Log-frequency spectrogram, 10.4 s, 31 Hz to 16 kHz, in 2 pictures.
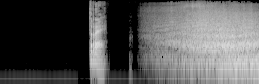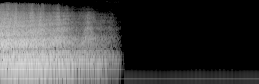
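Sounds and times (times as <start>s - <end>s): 
speech: 1.8s - 2.2s
airplane engine roaring past: 2.8s - 7.6s.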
